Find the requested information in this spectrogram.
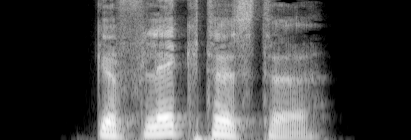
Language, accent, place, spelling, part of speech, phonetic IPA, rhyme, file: German, Germany, Berlin, gefleckteste, adjective, [ɡəˈflɛktəstə], -ɛktəstə, De-gefleckteste.ogg
- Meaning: inflection of gefleckt: 1. strong/mixed nominative/accusative feminine singular superlative degree 2. strong nominative/accusative plural superlative degree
